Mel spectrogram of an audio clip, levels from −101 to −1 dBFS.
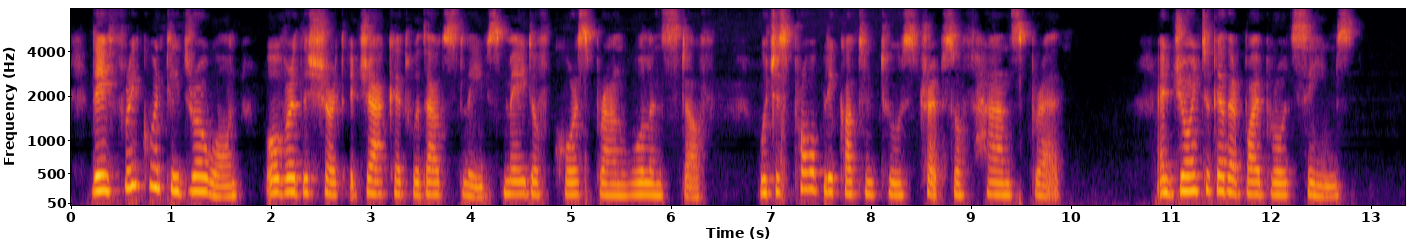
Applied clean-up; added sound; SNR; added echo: neural mask model Resemble Enhance denoiser.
